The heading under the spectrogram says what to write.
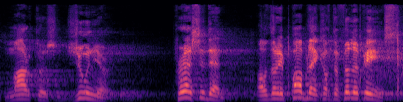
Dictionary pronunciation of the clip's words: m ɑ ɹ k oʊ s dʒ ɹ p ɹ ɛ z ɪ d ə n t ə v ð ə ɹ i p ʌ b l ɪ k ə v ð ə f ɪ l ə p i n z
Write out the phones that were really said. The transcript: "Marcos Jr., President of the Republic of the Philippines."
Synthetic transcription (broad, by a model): m ɑ ɹ k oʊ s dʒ ɹ p ɹ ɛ s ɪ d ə n t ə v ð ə ɹ i p ʌ b l ɪ k ə v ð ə f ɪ l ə p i n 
